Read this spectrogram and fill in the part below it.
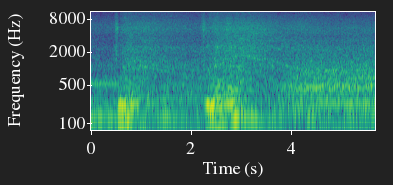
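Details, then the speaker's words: Mazda RX-8 Series 1 rotary after new NGK RE9B-T trailing and RE7C-L leading plugs, NGK RC-ZE81 wires and UltraPower U501 coils: engine catches and revs twice, rising cleanly and settling to a smooth even idle, no misfire or stumble; normal running. "all right as long as she runs you are good to go"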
